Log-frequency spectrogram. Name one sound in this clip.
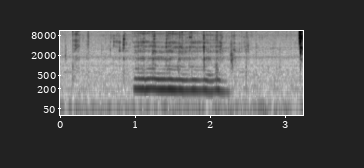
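A young woman hums with pleasure.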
